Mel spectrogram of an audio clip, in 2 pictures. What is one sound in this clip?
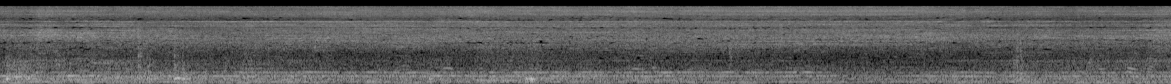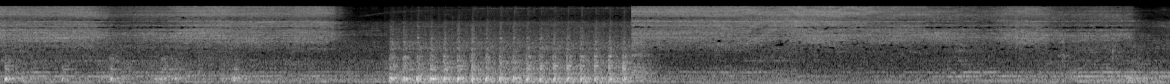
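An excavator engine rumbles steadily in the distance.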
